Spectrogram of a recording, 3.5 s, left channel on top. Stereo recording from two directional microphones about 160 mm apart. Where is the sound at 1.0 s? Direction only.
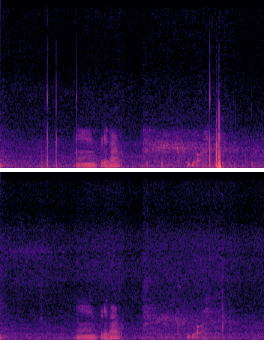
30° right (ahead or behind).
